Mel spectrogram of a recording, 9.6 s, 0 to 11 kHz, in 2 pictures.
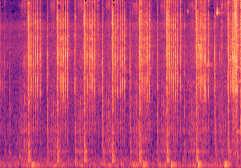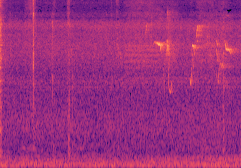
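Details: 1985 Honda XR80R, not run for a long time, with 60 psi compression and good spark, gives uneven rhythmic chuffs from repeated kicks about twice a second, then silence; it turns over but never fires.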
